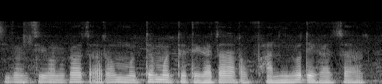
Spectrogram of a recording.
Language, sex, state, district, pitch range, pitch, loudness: Chakma, male, Tripura, Dhalai, 95-105 Hz, 105 Hz, -18 LUFS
